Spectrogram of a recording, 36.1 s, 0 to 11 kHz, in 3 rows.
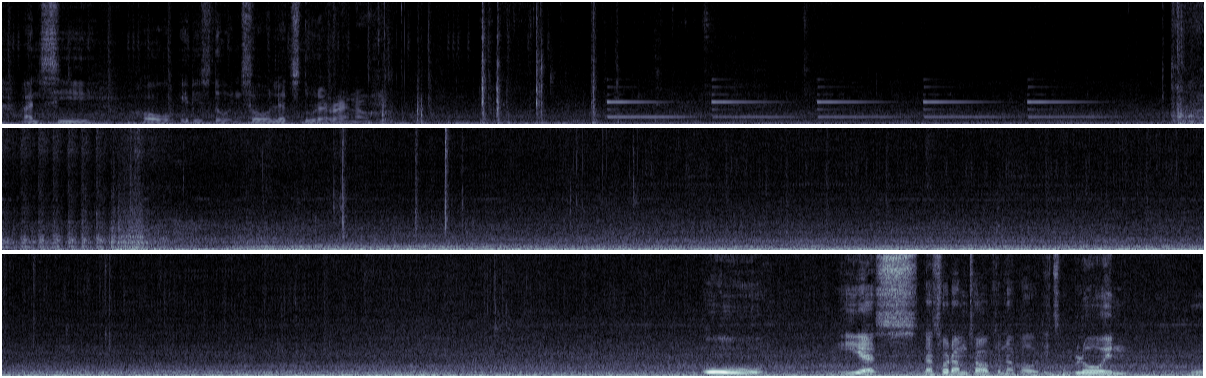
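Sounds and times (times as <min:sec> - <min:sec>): diesel engine cranking and idling: 0:00.0 - 0:36.0
electronic dash chime: 0:06.0 - 0:11.2.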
